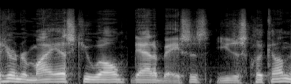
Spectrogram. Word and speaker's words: MySQL: And yes, it's pronounced MySQL, not MySQL. So the next time you're at a dinner party discussing databases, and frankly, why would you be at a dinner party discussing databases? But that's a different story altogether. Now you won't sound so much like a dork. It is pronounced MySQL.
